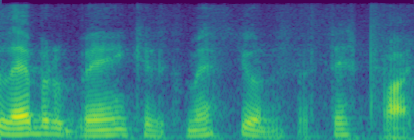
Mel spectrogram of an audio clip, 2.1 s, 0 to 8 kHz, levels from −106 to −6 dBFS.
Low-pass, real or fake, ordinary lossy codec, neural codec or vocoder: 7.2 kHz; fake; none; codec, 24 kHz, 0.5 kbps, DualCodec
